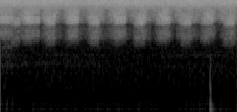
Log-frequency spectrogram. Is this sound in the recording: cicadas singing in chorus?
yes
